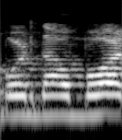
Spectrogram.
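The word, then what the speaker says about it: Dowbor: Algo que o livro que você falou do Capital Improdutivo, do Dalbol, né? A pronúncia do nome dele. Acho que é Dalbor, eu ouço das duas formas.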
